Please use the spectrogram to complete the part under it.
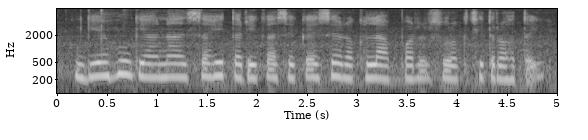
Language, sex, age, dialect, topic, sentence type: Magahi, female, 51-55, Southern, agriculture, question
